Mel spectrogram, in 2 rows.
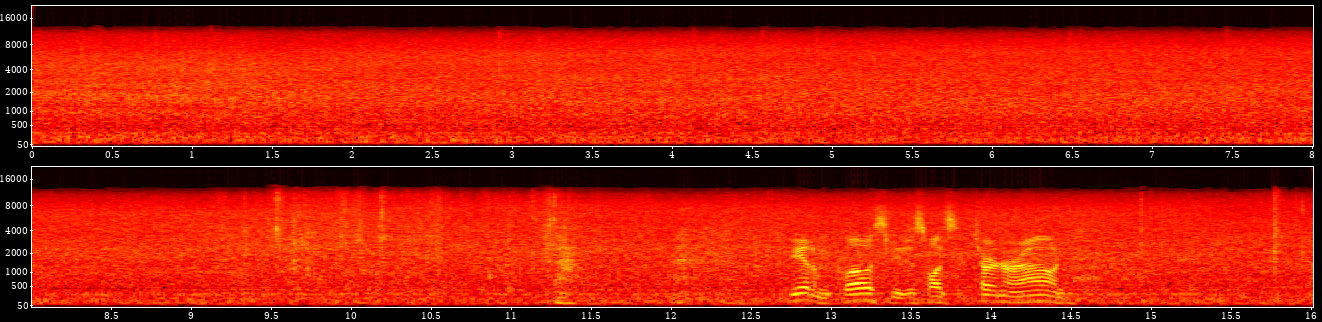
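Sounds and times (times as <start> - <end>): turbulent water rushing: 4.6 - 13.8.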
